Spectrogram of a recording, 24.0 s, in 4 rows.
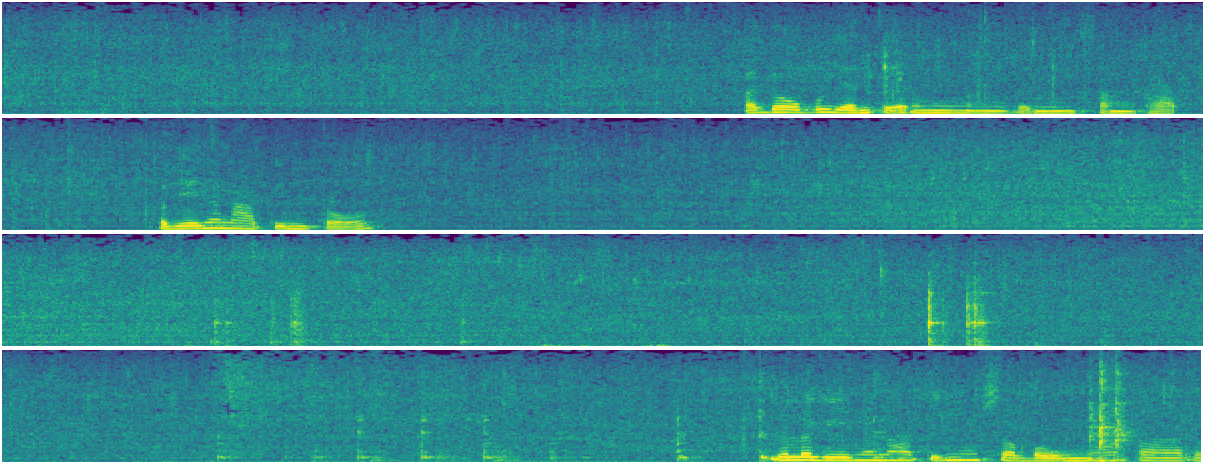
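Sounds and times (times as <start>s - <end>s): food sizzling in a pot: 0.0s - 24.0s
wooden spatula knocking pot: 16.6s - 17.1s, 19.1s - 22.0s.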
